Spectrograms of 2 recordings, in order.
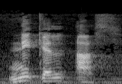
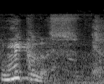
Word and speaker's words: Nicholas: upon a times there was a man called nickel ass that's not quite right no no once upon a time there was a woman called Nicholas it's pronounced Nicholas all right once upon a time there was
